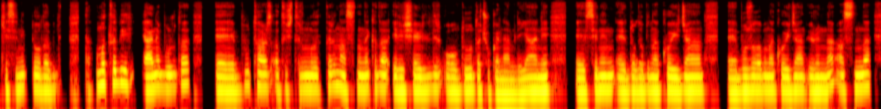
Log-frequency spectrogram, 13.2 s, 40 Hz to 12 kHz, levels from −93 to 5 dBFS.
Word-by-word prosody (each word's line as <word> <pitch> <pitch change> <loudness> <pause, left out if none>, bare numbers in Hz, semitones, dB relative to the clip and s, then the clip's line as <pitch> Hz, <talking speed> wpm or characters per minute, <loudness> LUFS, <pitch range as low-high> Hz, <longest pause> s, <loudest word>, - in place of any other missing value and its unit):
kesinlikle 115 +3 -3
olabilir 110 +1 -1 0.5
ama 145 +2 +3
tabii, 150 0 0 0.2
yani, 120 +3 +3
burada, 125 +5 -1 0.4
eee, 105 -1 +3
bu 140 - -4
tarz 125 -2 0
atıştırmalıkların 115 +3 -2
aslında 115 -1 0
ne 115 +1 +1
kadar 120 0 -1
erişebilir 110 +2 +1
olduğu 110 -1 0
da 105 - 0
çok 100 -2 -7
önemli. 90 -1 0
Yani, 105 +1 +3 0.4
eee, 100 -1 +2
senin, 115 +4 +2
eee, 105 -2 0
dolabına 105 0 +1
koyacağın, 110 +1 +2 0.4
eee, 100 0 +1
buzdolabına 110 +1 +2
koyacağın 110 +1 +1
ürünler 110 +4 +1
aslında 120 +2 +1
110 Hz, 130 wpm, -27 LUFS, 105-120 Hz, 0.5 s, ama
